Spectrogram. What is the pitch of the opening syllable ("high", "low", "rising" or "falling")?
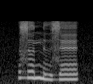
high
